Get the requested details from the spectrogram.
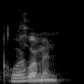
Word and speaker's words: corpsman: Corpsman.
